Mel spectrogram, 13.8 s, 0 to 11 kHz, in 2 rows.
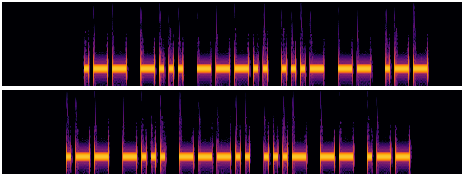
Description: Morse code, heard as a keyed tone, about 17 wpm, 700 Hz. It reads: WB8VMW WB8VMW
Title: USA Call Signs - 6 Characters - Repeated 2x - 17wpm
